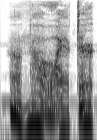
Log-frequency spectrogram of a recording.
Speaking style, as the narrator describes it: I moaned

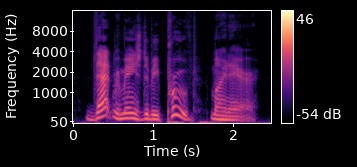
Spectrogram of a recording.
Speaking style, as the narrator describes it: I answered hotly, for the insinuation that I had sold out stung me

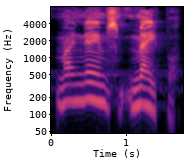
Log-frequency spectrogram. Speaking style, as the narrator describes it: said in a jittery voice

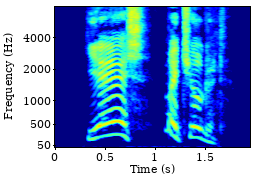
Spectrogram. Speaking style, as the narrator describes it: I cried

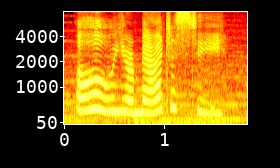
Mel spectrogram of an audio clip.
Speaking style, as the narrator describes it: laughed Lotta

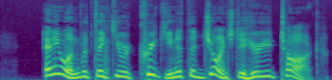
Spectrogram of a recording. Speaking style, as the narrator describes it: cried Flora, half vexed, half amused

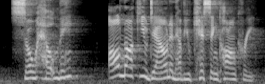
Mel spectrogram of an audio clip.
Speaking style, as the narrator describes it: I shouted

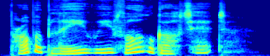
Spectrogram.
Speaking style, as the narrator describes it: I answered dreamily

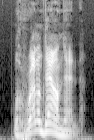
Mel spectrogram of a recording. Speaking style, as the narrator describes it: Charlie exclaimed

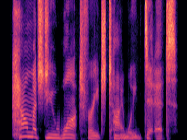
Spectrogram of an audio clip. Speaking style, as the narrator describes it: sneering

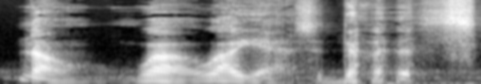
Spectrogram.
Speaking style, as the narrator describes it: he giggled

